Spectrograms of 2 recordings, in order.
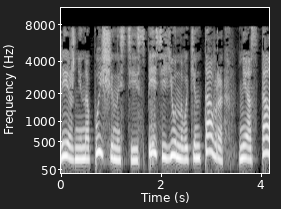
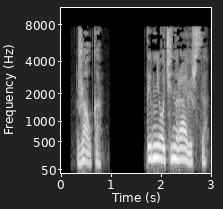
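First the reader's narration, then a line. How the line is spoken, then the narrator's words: Young man sighing, confiding. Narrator (Russian): вздохнул юноша и неожиданно доверительно признался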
